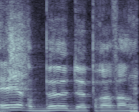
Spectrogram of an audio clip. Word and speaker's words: Herbes de Provence: Herbes de Provence. – On prononce pas le S.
